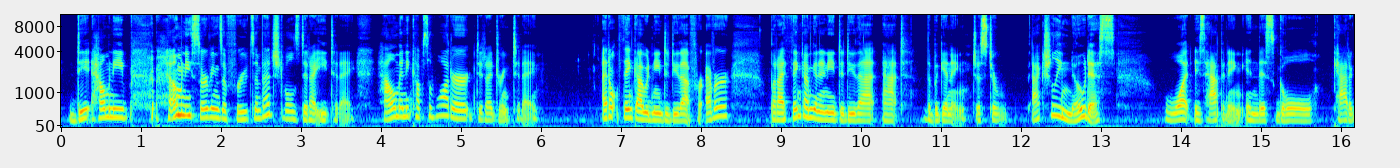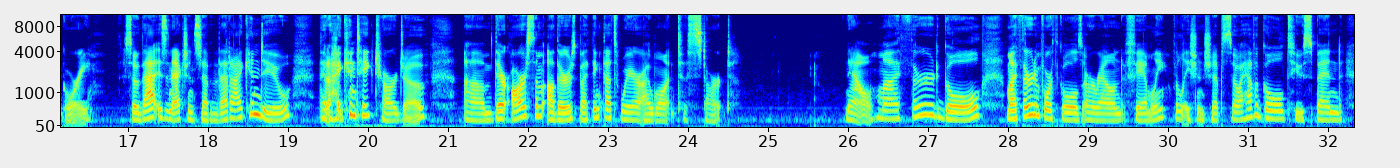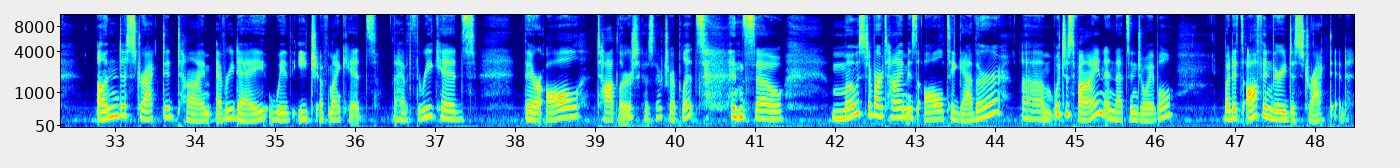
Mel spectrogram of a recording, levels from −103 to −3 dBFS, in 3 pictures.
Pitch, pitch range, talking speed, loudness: 185 Hz, 160-220 Hz, 180 wpm, -38 LUFS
